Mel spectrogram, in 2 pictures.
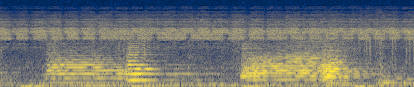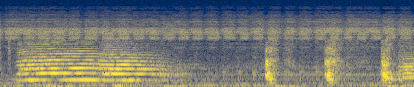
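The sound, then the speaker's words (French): Creaking shoes give three drawn-out, groaning squeaks with a wavering pitch, followed by a few sharp clicks, all over a steady background hiss. “Oh, voilà les chaussures qui grincent. Oui, oui, je les entends.”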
